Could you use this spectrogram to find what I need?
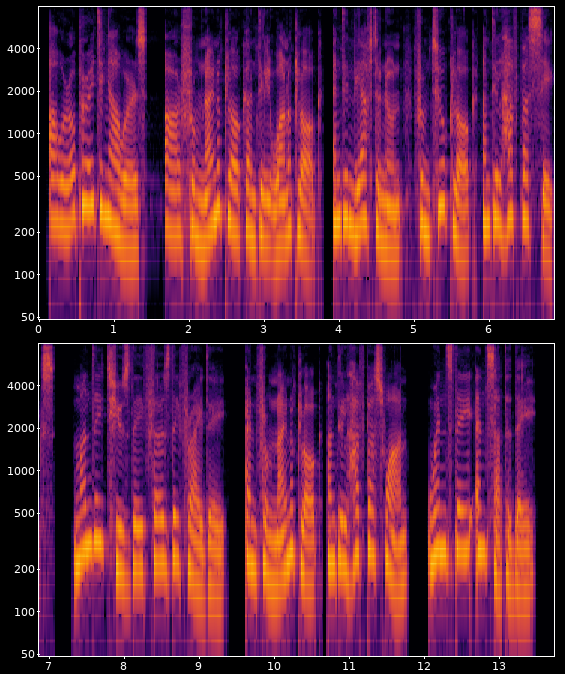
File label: our operating hours are, answering machine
